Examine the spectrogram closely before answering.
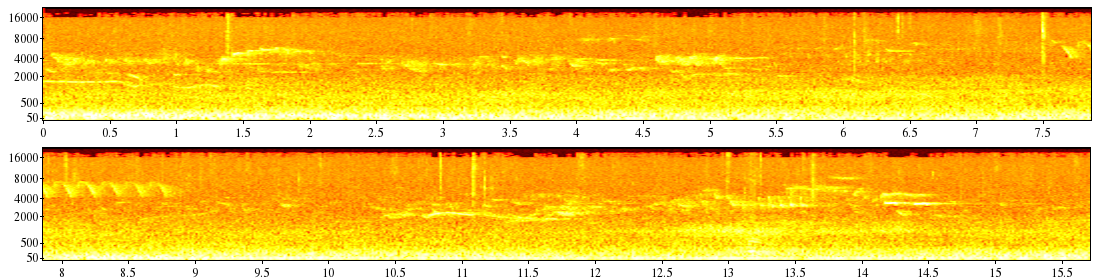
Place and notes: Ditchling Common, Hassocks, UK - Lazing in a park on a summers day
Recorded while eating a picnic. People, dogs, insects and planes pass by.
